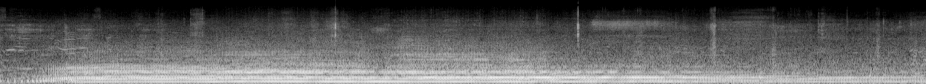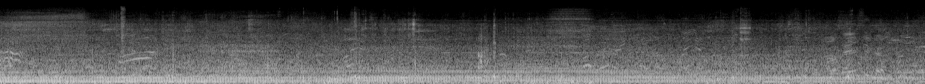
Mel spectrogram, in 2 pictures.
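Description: A loud, low droning tone that rises in pitch during its first second, then holds one steady pitch, fading slowly from about six seconds in.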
